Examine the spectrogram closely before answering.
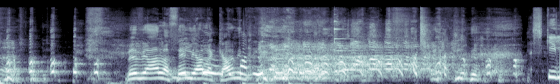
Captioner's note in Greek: γέλια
